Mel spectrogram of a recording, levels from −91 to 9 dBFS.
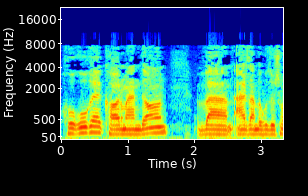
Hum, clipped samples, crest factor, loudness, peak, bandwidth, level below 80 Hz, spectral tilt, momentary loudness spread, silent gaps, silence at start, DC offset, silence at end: none; under 0.1%; 10 dB; -11 LUFS; 0 dBFS; 8 kHz; -38 dBFS; -6.5 dB/octave; 5 LU; none; 0.05 s; 0.2%; 0 s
